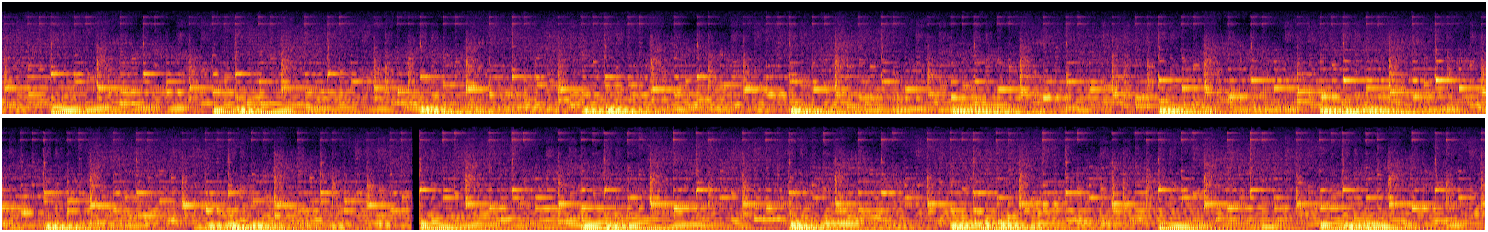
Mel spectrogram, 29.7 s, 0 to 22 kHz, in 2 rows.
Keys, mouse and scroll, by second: 1.1-1.6 drag, 4.1-4.9 scroll down 1, 4.9-5.4 click, 5.4-6.0 scroll up 1, 7.2 scroll down 1, 8.1-9.8 drag, 12.3 click, 14.4 ctrl+s, 18.3 click, 19.6-20.1 scroll down 1, 20.1 g, 20.3 click, 20.4 scroll up 1, 21.3 click, 22.0 Return, 25.5 click, 26.1 Return, 29.5 ctrl+s.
